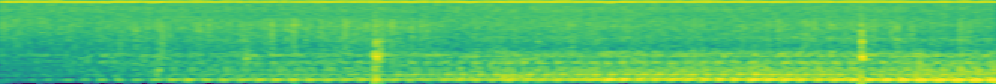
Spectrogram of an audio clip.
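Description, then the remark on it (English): A car engine hums steadily while the car is driven toward the Lane Farm on Willow Road on a Sunday afternoon, a low continuous drone that rises slightly in pitch, with a couple of brief clicks or bumps along the way. No one speaks. “Del Shipley, with Aunt Mary on the seat beside her, is driving her car toward the Lane Farm on Willow Road.”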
